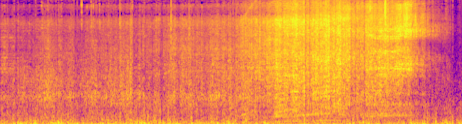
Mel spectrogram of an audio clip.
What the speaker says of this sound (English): you get a little bit more turbo noise inside the car, which is kind of awesome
